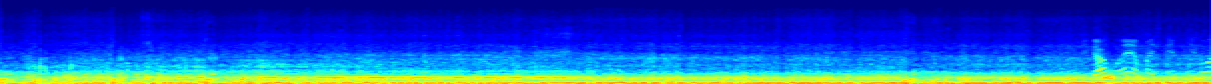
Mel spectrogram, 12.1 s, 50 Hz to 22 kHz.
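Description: A Kawasaki Z1000 motorcycle with a straight-pipe exhaust and no muffler rumbles loudly and steadily close by, its deep idle broken by a brief rev near the end.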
